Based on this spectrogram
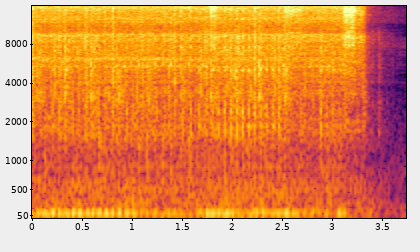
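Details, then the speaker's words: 1965 Ford Mustang 289 V8 barn find, parked 29 years, carb primed through a funnel: catches and runs roughly about three seconds then dies; carburetor not taking fuel, jets suspected plugged. "So, we're going to It's not taking fuel through the carburetor, so the the jets must be plugged up or something like tha"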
